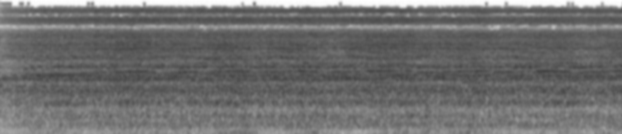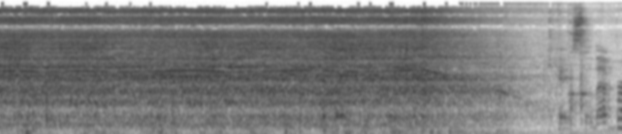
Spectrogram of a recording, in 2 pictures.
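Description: An electric hand mixer beats powdered sugar on its lowest setting, a steady, loud motor whir that runs evenly and then cuts off near the end.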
